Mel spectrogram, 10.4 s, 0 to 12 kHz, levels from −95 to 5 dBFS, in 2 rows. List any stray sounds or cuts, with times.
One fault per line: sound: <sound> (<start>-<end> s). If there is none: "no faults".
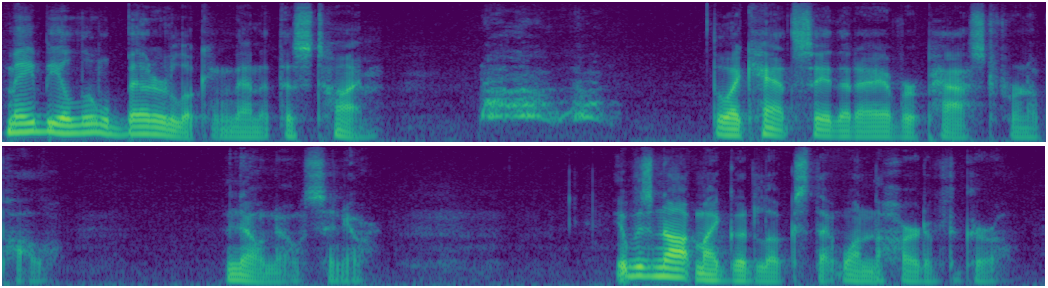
sound: bark (2.4-3.1 s)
